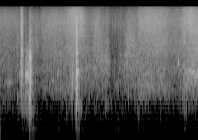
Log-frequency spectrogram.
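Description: Two short sharp clicks, about two-thirds of a second apart, over a faint hiss.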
